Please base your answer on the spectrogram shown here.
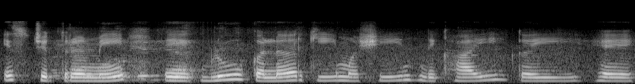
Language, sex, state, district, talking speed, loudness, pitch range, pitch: Hindi, female, Madhya Pradesh, Dhar, 105 wpm, -16 LUFS, 165-195 Hz, 175 Hz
